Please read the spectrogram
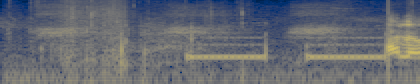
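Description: Telephone ringback tone coming over a mobile phone's loudspeaker: a low steady double beep, two short pulses close together about a second in, the repeating 'ring-ring' of a call that has not yet been answered.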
